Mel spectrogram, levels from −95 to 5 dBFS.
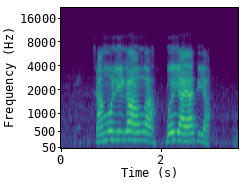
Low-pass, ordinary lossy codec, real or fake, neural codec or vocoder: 7.2 kHz; Opus, 32 kbps; fake; codec, 16 kHz, 16 kbps, FunCodec, trained on Chinese and English, 50 frames a second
